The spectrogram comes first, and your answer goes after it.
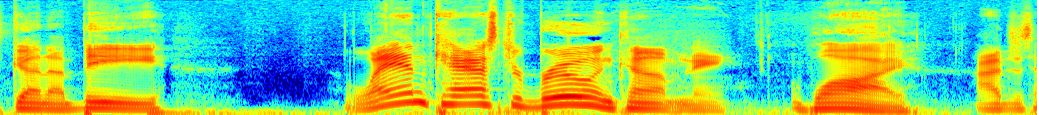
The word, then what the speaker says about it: Lancaster: All right, here we go, and it's going to be Lancaster Brewing Company.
